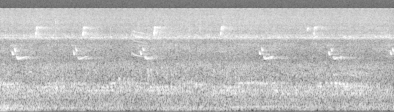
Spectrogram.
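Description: Faint birds calling: short, high, slightly falling chirps repeating about once a second over a faint steady background hum.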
